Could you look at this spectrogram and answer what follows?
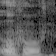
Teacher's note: visarga following a vowel, it repeats the sound back to you in an aspirated way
